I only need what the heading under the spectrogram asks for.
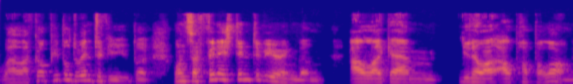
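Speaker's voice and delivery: ordinary talk, nothing marked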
